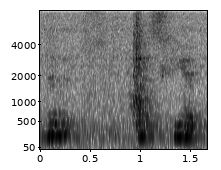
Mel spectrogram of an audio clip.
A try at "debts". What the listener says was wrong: Just that word debt, the B is silent. No, you're saying the B there.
